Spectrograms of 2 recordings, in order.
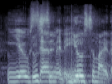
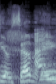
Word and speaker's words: Yosemite: Yellowstone is in Montana's osa might okay by the way did you say that as a joke no but it is how it's spelled yeah but like you know I know it's Yosemite yeah I agree when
